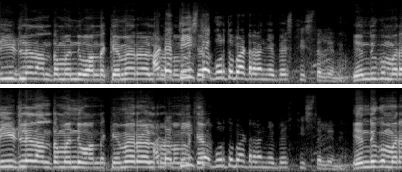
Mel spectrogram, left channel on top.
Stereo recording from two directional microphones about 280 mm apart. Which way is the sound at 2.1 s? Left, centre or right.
Left.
